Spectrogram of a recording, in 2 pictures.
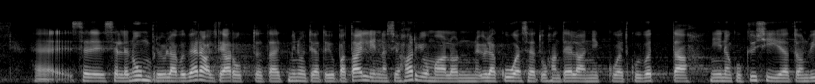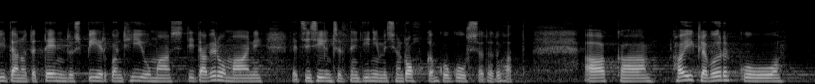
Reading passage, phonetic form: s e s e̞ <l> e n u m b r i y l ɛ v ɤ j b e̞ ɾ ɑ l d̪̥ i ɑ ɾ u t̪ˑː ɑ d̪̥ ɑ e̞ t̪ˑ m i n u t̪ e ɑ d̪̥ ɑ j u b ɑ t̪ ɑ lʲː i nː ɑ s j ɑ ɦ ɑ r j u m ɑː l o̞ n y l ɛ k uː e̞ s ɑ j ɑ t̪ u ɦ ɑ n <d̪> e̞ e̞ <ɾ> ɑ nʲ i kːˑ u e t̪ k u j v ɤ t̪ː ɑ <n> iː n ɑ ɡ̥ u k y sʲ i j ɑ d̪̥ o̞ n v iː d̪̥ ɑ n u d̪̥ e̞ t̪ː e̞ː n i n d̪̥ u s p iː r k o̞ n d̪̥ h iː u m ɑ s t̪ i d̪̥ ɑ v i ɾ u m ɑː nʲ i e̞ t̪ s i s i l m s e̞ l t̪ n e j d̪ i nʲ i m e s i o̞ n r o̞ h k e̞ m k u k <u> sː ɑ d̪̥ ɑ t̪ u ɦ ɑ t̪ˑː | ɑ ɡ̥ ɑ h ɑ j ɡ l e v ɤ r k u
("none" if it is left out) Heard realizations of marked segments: lː, d̪, l, n, uː

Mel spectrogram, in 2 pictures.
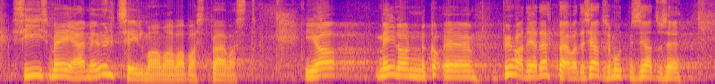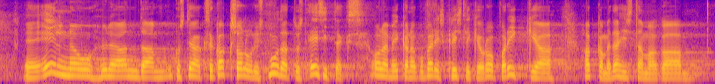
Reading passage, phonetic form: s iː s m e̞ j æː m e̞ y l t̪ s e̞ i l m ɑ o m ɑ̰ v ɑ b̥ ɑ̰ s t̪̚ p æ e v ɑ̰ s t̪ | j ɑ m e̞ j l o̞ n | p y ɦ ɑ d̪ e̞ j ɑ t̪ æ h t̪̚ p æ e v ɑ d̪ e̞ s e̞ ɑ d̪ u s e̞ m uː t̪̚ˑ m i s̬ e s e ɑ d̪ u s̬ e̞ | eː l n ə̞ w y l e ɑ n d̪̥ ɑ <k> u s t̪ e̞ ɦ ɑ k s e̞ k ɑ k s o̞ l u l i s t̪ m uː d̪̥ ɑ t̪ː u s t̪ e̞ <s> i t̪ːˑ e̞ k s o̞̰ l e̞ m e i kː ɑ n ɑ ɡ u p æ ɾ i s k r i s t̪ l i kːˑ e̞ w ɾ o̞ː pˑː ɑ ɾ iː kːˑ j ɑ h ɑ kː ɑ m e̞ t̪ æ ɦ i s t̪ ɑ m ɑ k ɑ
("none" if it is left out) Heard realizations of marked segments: k, s

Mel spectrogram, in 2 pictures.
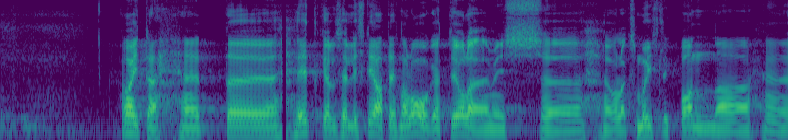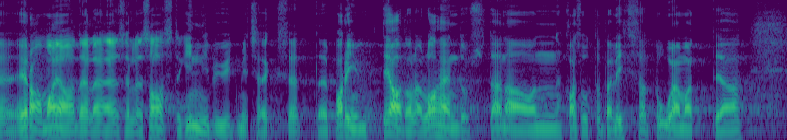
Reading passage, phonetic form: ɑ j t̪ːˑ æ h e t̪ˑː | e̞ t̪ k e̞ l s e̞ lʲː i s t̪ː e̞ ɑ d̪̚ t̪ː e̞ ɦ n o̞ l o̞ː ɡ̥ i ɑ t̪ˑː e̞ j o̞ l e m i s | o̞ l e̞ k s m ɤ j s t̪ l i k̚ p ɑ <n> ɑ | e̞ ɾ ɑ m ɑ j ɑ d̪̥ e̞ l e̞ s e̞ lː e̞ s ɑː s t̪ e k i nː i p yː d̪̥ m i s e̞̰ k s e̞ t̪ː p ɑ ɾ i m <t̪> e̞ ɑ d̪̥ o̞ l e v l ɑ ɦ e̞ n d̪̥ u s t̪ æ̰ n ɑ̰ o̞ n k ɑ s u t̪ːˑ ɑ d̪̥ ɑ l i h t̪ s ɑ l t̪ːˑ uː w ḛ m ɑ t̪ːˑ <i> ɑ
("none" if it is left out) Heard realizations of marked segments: nː, t̪, j

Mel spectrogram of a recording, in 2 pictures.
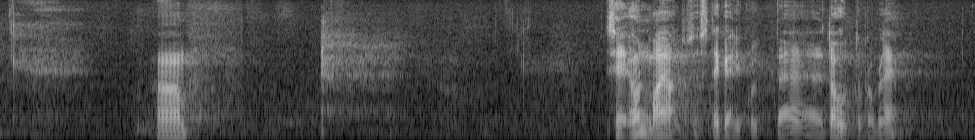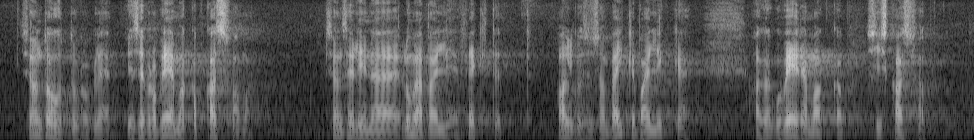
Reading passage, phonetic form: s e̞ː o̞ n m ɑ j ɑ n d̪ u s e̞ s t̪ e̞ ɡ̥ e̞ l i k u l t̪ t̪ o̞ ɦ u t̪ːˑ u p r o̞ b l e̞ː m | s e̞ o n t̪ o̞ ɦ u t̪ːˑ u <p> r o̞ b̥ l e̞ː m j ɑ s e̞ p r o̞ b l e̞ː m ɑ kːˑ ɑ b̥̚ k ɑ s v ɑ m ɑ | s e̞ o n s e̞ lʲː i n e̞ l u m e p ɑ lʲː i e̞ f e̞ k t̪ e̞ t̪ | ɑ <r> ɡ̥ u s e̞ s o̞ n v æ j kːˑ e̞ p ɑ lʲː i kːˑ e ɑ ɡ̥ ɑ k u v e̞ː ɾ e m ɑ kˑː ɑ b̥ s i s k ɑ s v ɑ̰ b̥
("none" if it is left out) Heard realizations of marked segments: p, l

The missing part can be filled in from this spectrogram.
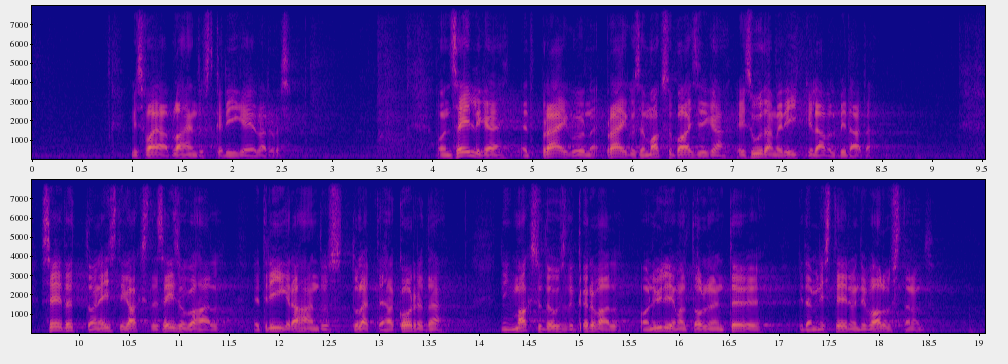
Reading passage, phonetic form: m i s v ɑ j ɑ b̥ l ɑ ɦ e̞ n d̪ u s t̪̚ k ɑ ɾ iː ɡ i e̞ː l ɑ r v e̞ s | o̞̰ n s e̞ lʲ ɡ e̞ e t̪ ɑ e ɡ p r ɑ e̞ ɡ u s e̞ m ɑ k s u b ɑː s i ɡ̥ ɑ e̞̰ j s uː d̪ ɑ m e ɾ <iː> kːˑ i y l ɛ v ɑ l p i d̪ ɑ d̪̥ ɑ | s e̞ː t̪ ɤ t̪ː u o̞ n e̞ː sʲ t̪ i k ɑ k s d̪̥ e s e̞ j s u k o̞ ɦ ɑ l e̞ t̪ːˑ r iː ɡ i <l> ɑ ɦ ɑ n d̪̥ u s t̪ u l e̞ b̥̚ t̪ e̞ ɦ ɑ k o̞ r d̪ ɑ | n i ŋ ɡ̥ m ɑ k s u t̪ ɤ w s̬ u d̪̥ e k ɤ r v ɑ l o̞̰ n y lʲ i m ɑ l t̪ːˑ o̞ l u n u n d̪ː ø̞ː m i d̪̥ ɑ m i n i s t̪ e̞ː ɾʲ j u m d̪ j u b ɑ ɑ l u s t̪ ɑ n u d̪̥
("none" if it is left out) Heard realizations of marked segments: iː, ɾ

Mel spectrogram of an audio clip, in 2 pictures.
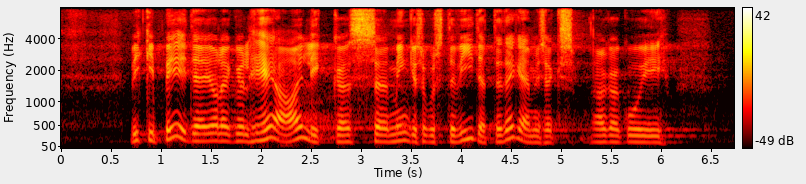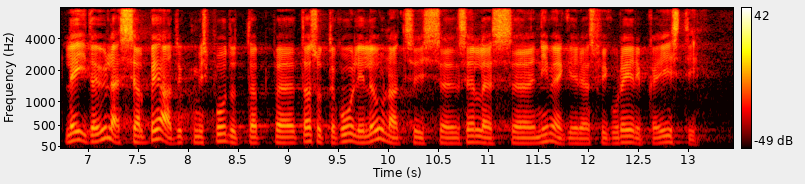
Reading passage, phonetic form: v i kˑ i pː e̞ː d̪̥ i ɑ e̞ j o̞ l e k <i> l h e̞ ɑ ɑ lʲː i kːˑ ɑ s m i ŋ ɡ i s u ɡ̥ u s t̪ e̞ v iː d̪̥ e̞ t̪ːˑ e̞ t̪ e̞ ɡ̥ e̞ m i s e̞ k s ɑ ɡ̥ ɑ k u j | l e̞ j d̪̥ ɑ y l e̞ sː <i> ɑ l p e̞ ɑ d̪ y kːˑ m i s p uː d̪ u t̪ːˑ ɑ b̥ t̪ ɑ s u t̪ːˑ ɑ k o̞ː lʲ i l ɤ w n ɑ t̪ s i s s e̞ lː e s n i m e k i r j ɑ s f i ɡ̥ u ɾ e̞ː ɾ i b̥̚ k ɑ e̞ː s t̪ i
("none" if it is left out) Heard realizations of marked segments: y, e

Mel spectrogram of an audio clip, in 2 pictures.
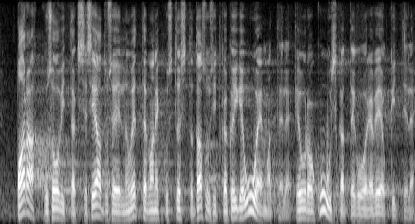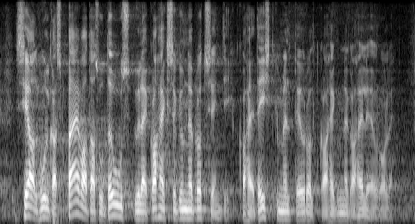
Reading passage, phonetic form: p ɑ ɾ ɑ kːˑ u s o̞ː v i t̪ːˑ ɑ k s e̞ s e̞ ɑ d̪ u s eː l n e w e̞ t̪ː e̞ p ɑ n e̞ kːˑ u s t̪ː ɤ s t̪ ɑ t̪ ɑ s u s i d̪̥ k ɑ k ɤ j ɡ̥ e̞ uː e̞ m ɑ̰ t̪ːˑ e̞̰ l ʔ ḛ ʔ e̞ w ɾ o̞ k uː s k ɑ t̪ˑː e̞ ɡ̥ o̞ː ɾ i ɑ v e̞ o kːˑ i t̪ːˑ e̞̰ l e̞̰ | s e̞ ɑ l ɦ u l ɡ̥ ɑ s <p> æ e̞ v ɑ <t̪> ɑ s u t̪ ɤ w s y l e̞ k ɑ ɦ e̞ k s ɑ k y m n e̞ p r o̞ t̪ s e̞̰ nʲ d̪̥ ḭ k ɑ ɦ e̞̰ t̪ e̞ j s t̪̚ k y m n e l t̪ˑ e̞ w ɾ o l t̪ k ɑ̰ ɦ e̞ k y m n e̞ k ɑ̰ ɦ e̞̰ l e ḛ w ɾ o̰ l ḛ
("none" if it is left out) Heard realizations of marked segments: p, t̪

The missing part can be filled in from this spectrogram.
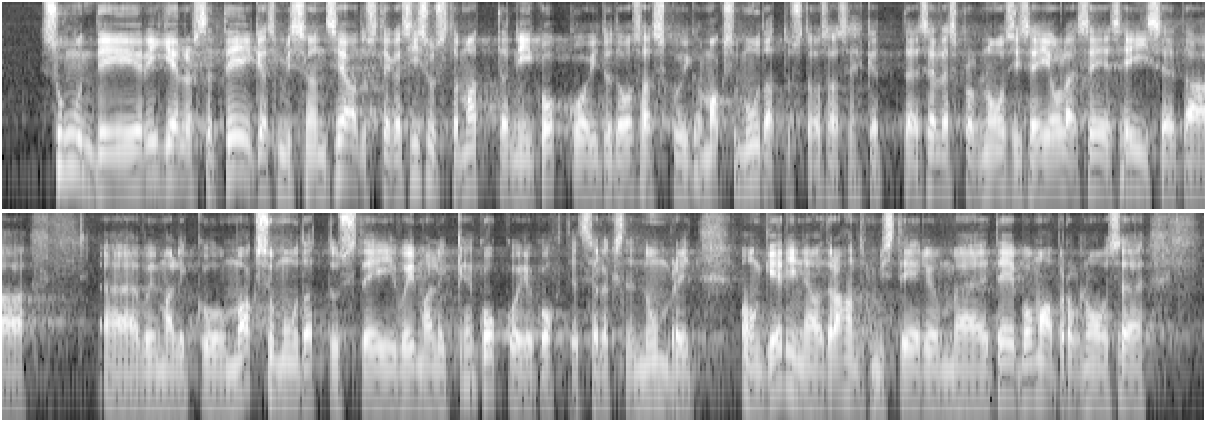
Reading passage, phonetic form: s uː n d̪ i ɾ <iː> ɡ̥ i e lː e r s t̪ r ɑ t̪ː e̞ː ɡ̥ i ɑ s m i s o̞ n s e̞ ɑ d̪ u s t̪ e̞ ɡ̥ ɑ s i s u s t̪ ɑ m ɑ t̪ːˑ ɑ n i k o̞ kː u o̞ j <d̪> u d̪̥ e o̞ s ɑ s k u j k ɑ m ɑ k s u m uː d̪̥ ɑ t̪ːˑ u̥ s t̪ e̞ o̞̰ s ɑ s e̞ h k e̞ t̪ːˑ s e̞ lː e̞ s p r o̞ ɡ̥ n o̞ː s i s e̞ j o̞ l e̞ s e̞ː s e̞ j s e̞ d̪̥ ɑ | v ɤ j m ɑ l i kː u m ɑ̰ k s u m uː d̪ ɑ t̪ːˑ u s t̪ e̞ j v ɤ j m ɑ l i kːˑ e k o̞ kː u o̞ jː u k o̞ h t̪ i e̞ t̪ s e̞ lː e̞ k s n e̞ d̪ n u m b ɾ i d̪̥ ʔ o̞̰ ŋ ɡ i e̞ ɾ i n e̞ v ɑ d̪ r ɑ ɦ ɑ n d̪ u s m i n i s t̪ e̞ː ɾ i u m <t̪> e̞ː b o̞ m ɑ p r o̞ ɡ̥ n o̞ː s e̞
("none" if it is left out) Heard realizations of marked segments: iː, d̪, t̪

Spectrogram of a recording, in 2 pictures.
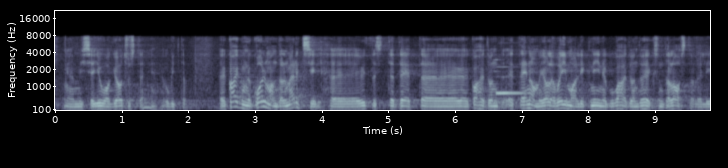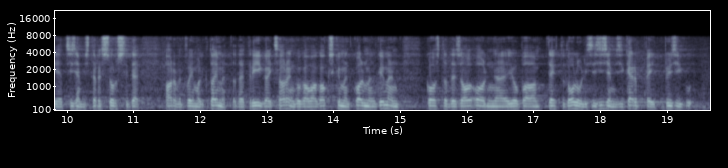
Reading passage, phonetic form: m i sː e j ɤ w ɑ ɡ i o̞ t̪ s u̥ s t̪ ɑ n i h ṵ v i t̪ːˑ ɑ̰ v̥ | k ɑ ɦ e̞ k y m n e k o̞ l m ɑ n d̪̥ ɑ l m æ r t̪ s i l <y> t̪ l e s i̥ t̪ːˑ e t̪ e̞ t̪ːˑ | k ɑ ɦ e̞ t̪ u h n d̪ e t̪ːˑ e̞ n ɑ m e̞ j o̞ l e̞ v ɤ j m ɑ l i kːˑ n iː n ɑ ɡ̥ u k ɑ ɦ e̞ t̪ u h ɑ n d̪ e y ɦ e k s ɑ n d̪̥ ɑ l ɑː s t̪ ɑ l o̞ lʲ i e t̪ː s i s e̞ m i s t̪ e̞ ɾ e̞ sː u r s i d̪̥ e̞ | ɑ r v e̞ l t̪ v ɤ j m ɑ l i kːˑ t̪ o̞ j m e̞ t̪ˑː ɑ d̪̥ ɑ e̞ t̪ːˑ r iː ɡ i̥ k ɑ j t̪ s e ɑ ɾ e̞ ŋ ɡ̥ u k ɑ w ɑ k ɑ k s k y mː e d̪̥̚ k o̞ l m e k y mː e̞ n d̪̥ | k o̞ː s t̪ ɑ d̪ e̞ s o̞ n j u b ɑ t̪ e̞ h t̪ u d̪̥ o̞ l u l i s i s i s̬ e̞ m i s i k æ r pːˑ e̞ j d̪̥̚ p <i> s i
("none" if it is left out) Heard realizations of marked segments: y, y

